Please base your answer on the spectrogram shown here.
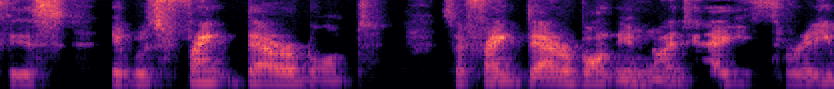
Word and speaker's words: Darabont: Yeah, it's Barabont. Is that how you say his name? Darabont with a Thank you. With a D.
